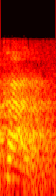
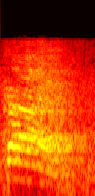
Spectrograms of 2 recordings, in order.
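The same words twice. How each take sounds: First: Case with a hard ending, as kat; wrong case. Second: Case with a z sound, as kaz; correct case. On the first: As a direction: say case as kat, not kaz. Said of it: "Pas case". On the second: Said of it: "la lettre S se prononce comme si c'est la lettre Z". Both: Shown as a demonstration.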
